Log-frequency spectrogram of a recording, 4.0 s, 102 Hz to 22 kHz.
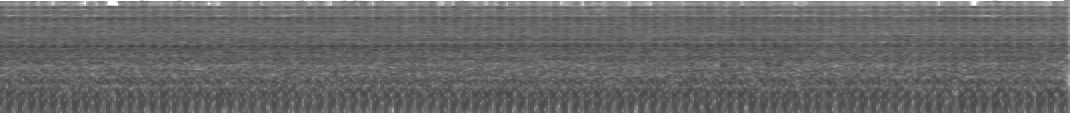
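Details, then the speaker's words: Genmax GM7500 iAED dual-fuel inverter generator at low idle, measured directly behind with muffler aimed at mic, about 66–68 dB, a bit louder. Steady low drone with smooth regular exhaust pulse, no knocks or misses; normal idle. "I got the muffler aimed at me, obviously, so back here it's going to be a little louder. You can see it's coming in at around 66, 68."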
